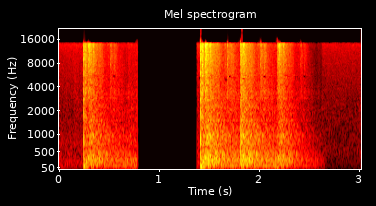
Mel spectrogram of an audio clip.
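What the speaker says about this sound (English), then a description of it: "To make thunder, you would just bang your fist against a washing machine." Foley thunder made by banging a fist against a washing machine, two loud, close booming thuds with a short silence between them, the second longer and rumbling.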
